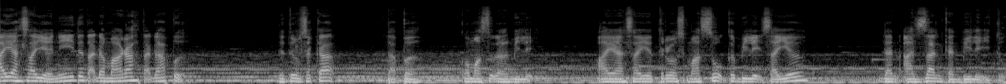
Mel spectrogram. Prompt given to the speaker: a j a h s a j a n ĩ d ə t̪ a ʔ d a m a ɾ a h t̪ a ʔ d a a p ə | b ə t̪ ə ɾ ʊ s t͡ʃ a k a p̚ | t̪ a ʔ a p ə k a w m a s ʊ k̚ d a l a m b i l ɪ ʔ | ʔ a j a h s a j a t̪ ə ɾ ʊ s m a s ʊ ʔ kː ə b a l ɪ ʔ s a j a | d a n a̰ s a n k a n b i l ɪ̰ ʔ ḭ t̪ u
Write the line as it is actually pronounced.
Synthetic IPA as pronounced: a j a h s a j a n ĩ d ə t̪ a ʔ d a m a ɾ a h t̪ a ʔ d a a p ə | d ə t̪ ə ɾ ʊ s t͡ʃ a k a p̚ | t̪ a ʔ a p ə k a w m a s ʊ k̚ d a l a m b i l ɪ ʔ | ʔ a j a h s a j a t̪ ə ɾ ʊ s m a s ʊ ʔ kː ə b i l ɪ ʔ s a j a | d a n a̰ z a n k a n b i l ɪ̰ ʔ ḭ t̪ u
